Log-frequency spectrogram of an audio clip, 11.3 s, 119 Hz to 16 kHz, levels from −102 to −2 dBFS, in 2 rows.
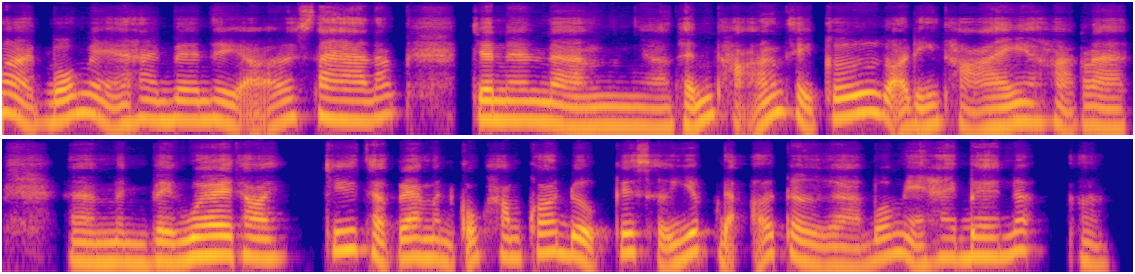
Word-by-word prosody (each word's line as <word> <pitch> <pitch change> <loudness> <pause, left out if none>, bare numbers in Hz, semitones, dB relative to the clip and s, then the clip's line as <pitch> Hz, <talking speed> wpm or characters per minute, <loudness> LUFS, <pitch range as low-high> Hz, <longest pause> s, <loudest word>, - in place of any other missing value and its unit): rồi. 260 -10 +2
Bố 205 +5 +1
mẹ 220 -10 -1
hai 215 +1 -3
bên 210 0 -1
thì 200 -3 0
ở 195 +5 -3
xa 220 -3 +1
lắm, 240 +4 -4 0.4
cho 215 -2 +6
nên 210 -1 +1
là, 175 -4 +2 0.3
à, 160 0 -5
thỉnh 195 +5 +2
thoảng 260 0 -2
thì - - 0
cứ 255 +5 +4
gọi 215 - +2
điện 170 +2 -1
thoại 165 +4 -1
hoặc 185 -1 -5
là, 160 -2 -2 0.3
à, 180 -1 -2
mình 175 -1 -2
về 180 0 +2
quê 225 +2 +8
thôi. 210 -2 +1 0.2
Chứ 270 +1 +2
thật 235 - +1
ra 205 +1 +4
mình 200 -4 -2
cũng 185 - -1
hông 210 -1 -3
có 250 +2 +1
được 230 -3 +3
cái 250 0 +4
sự 195 - -3
giúp 255 +2 +4
đỡ 215 - -2
từ, 180 -8 0
à, 150 -2 -5
bố 205 +2 -1
mẹ 220 -9 -2
hai 205 +4 -4
bên 215 +1 0
á, 270 0 -2 0.2
ờ. 175 -4 -9
210 Hz, 250 wpm, -22 LUFS, 180-225 Hz, 0.4 s, quê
